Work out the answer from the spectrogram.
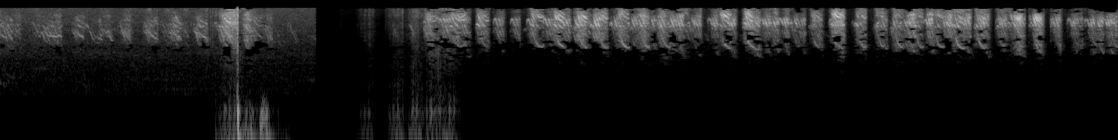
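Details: Ultramarine grosbeak (Cyanoloxia brissonii) nestlings being fed give thin, high, rapidly repeated begging notes in a steady chatter, broken early by a few dull thumps and rustling.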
